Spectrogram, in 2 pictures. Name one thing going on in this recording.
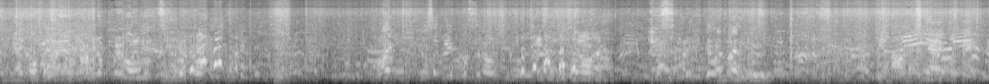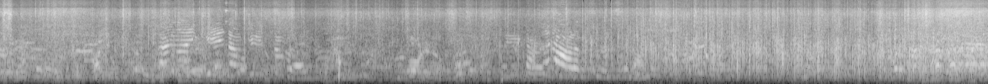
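A crowd of people chatters and shouts loudly outdoors.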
